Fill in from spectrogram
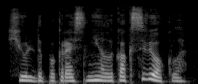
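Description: A woman narrating a children's story with animated, expressive storytelling. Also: lowish voice, normal speed, dry recording, studio quality.

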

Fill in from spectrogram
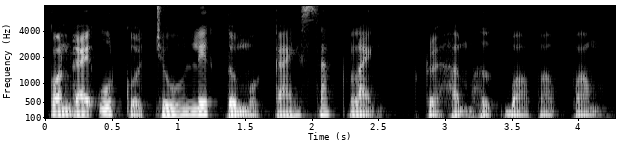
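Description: A man tells a scripted ghost story in a steady, earnest first-person voice. His pitch sits low and the close mic leaves it dry, with no room around it. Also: fairly quick, dry recording.

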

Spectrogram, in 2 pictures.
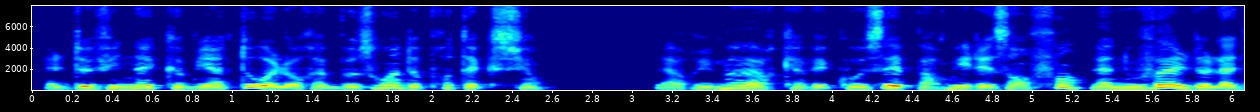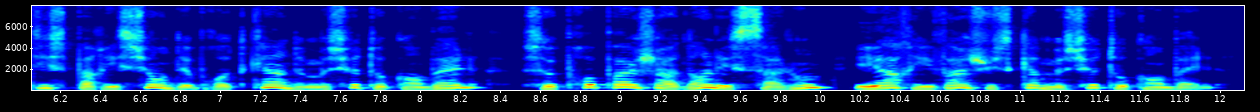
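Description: A woman narrates a classic novel with calm, even storytelling. Her voice is mellow and warm, sitting at a middle pitch. The pace is steady and unhurried. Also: breathy edge. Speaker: audiobook narrator. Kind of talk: scripted narration.

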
